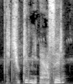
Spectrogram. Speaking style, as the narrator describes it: She slowly whispered into his ear

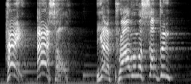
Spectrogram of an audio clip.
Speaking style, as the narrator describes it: Mo reacted aggressively, shouting across the street towards me

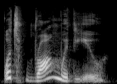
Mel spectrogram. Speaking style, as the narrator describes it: Ashley snapped in irritation

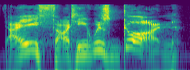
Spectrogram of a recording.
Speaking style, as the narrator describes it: Craggs, whose teeth were not of the best, partially choking, when he cried out with great animation

